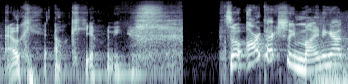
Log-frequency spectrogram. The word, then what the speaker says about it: Alcyone: I mean, to my understanding, like Alcyone is the Greek pronunciation. Alcyone.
